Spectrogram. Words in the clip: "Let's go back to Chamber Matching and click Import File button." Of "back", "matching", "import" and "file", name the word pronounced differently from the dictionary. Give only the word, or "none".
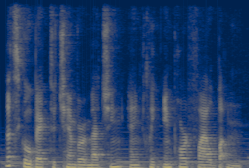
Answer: none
